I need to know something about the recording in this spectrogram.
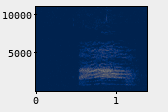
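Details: Hungry cat giving a single clear meow while waiting to be fed, about two-thirds of a second long, steady then falling slightly at the end, with a person talking to her before and after.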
